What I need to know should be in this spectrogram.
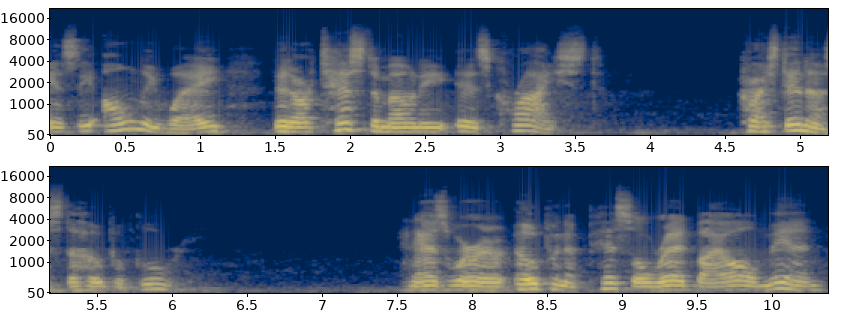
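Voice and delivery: low, soft, intimate sermon voice; hushed preaching. Acted. Preacher softly telling dear ones of Christ, hushed and low. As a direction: draw the congregation in quietly.

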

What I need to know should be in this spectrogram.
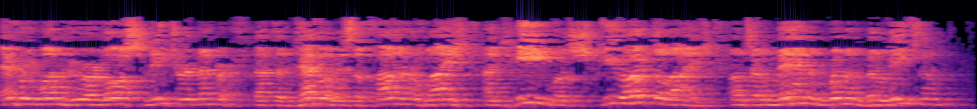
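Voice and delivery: preacher warning the lost about the devil, fervent and loud; fiery preaching. Acted. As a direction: thunder it at the congregation. Preaching at full force.

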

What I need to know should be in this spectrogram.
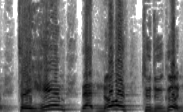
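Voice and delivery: "to him that knoweth to do good" punched slow, high and very loud; emphatic verse reading. Shown as a demonstration. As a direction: hit "knoweth" and "to do good" hard, drawing them out. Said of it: "Notice the emphasis".

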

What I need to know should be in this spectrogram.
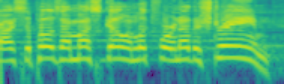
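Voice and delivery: put-on a girl turning away in despair; Jill resigned. A narrator's reading. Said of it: "said Jill".

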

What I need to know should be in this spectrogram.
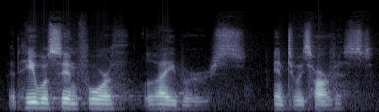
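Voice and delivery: low, very soft pulpit appeal; hushed and grave, leaving long pauses; solemn preaching. Real, not acted. Preacher urging the saved to pray for laborers, hushed and solemn.

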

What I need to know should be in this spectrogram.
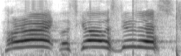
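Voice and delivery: hammed-up gung-ho shout; mock pumped-up shout. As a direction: holler it like hyping up a team. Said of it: "it's kinda like".

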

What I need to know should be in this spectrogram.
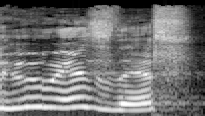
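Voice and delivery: lightly acted disbelief, voice lifted high; mock bewilderment. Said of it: "I'm thinking, ... This is strange".

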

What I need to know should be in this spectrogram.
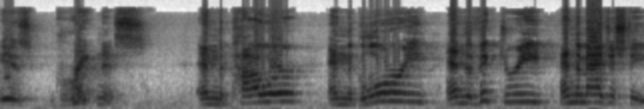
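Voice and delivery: slow, high, loud proclaimed verse; preaching scripture. Acted.

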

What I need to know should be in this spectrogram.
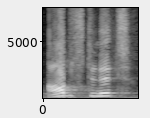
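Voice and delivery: quoted word leapt up high and tight; mocking quote of an accuser; scornful quote.

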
